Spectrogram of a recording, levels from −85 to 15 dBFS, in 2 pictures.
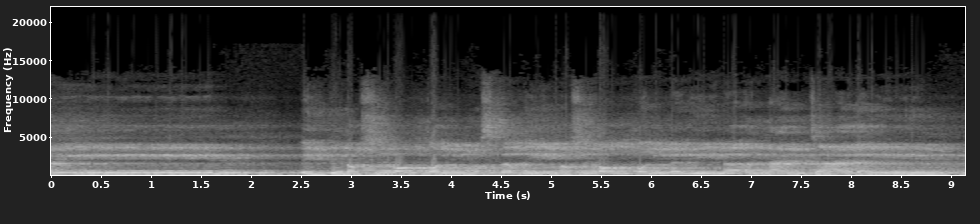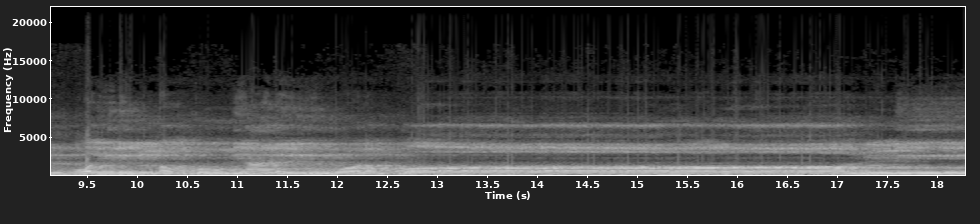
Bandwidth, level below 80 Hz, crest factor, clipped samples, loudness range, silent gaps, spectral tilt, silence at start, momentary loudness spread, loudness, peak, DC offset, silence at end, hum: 13 kHz; -52 dBFS; 10 dB; 0.5%; 1 LU; none; -5.5 dB/octave; 0 s; 2 LU; -9 LUFS; 0 dBFS; under 0.1%; 0 s; none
